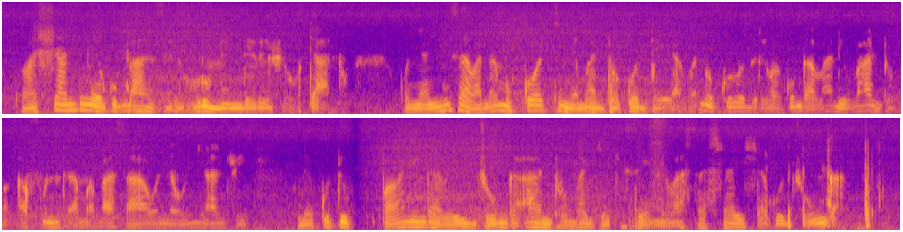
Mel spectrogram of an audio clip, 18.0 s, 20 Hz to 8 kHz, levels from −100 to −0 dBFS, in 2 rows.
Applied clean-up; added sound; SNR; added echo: none; Cutlery, silverware + Waves, surf; 17 dB; none.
